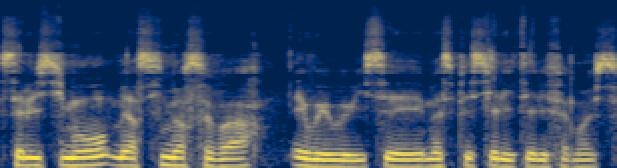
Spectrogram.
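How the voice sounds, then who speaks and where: Over noticeable background noise, a man talks at a fairly quick pace, medium in pitch, with monotone, flat intonation. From southern Brittany, France. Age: 30s. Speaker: matchmaker. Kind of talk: interview. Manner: hesitant, many fillers.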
